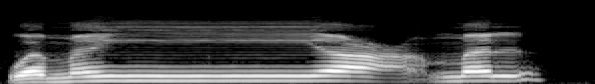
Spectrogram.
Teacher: Nun mati berjumpa dengan huruf ya juga idgham bi ghunnah, memasukkan dengan dengung.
